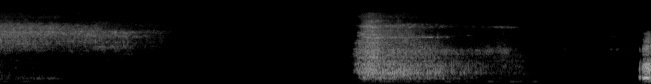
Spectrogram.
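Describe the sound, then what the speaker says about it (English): A long, hissing exhale followed by a pause and then a second breath, loud and near, during a music lesson's breathing exercise, with a brief sound cutting in at the end and no speech. "We're going to try and completely empty out our lungs of any air when we do our deep breath out."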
